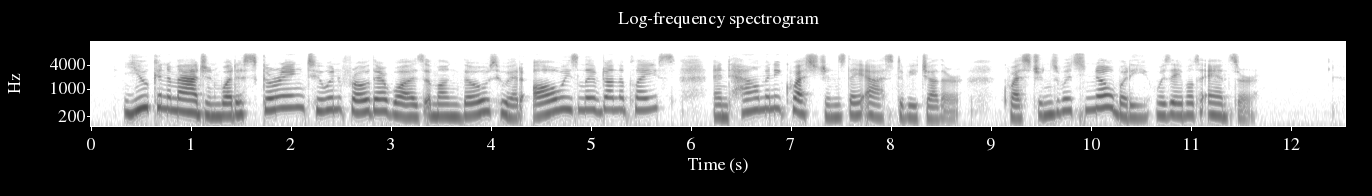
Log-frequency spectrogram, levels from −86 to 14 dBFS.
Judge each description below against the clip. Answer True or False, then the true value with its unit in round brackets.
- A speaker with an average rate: True (170 wpm)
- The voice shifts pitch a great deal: True (6.1 semitones)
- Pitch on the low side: False (240 Hz)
